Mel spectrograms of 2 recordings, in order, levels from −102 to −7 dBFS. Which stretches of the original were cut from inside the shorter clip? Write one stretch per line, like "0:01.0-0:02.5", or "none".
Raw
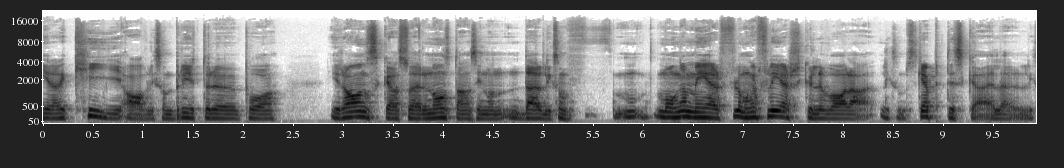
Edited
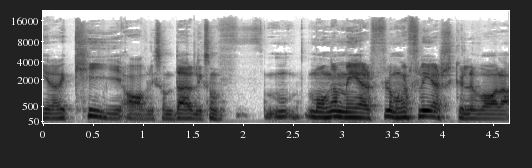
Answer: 0:01.3-0:04.8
